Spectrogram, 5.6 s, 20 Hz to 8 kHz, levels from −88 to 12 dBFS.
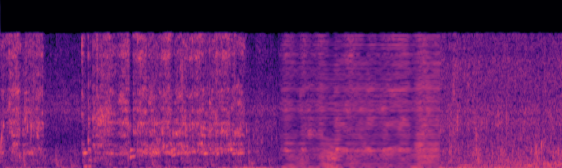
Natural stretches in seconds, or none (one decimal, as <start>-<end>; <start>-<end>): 0.0-2.8; 4.4-5.6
